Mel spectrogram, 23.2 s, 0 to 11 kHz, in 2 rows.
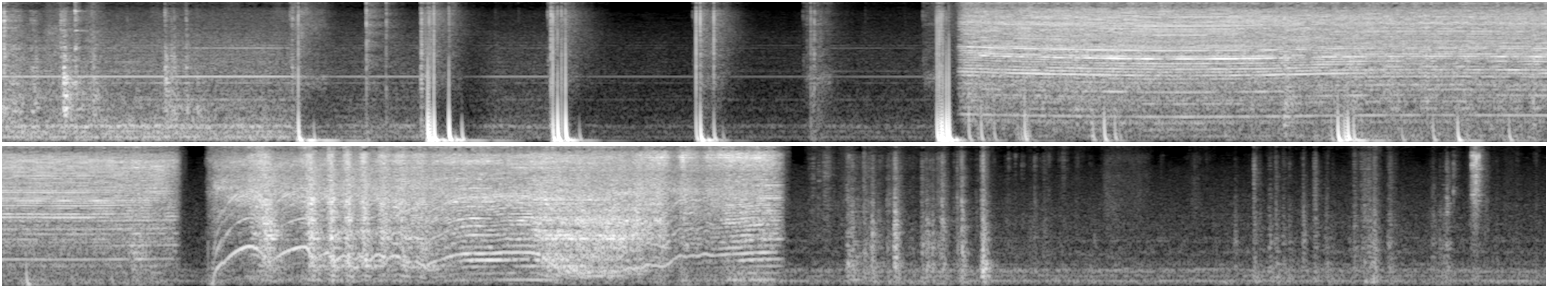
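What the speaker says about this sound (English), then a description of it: "now I can grind it outside smooth and make a round edge just like here" A grinder smooths the edge of a steel inner fender repair panel on a 1966 Triumph GT6, a loud close whine in two long sustained passes after a few short taps, then quiet.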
